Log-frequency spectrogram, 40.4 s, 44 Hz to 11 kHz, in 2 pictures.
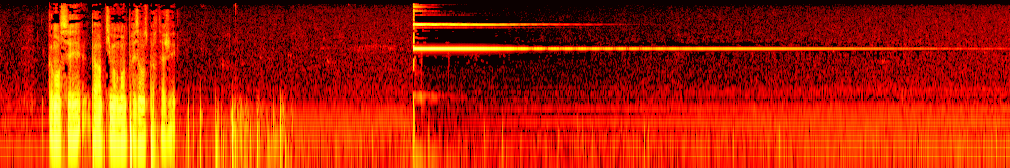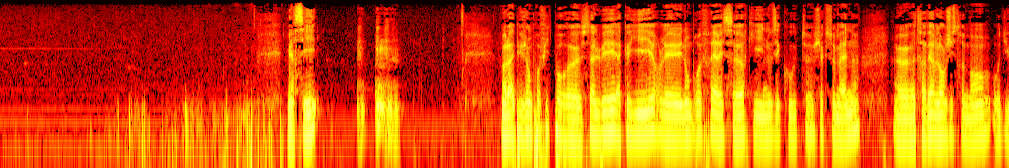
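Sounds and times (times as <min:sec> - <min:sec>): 
faint low hum: 0:00.0 - 0:40.3
speech: 0:01.0 - 0:03.7, 0:26.0 - 0:26.6, 0:30.3 - 0:40.3
small bell struck at a group gathering: 0:08.3 - 0:21.6.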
